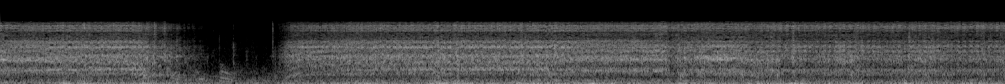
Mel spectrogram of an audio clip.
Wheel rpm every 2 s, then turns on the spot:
140, 70, 160, 160, 160.
none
